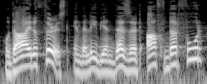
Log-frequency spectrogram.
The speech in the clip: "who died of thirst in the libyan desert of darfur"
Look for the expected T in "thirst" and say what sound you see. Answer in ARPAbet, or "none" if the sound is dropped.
T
